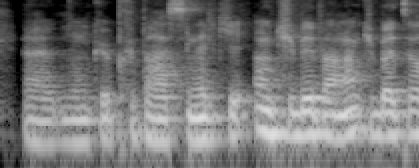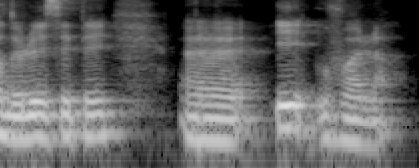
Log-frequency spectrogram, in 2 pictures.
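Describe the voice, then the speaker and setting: A man talks at a moderate pace in a fairly low, dark, mellow voice with audible room echo. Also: fairly even intonation. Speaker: tutoring company founder. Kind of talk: webinar presentation. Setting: livestream. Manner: hesitant, many fillers.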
